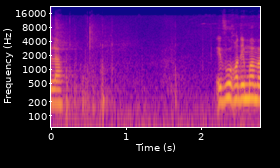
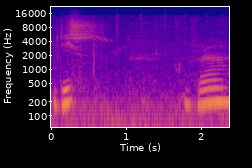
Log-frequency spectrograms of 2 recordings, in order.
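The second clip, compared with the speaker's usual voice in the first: counting the bills half under the breath, much softer; quiet counting; 4 semitones lower, 18 dB quieter than usual. Acted. Woman counting her pay under her breath, very soft. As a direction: murmur the numbers to yourself as you count.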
